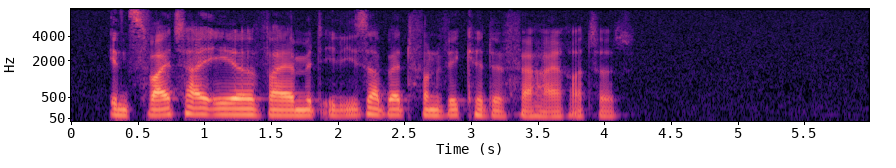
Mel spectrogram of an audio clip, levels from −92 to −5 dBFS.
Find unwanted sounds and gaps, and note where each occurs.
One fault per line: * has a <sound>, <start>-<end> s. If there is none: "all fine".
all fine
